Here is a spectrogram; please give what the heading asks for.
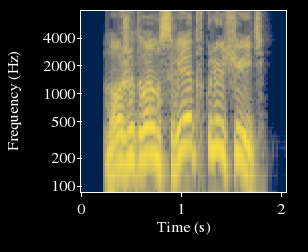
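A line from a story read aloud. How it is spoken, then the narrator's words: Guard shouting after someone. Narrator (Russian): крикнул ей вдогонку охранник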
